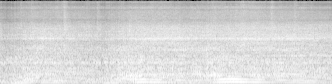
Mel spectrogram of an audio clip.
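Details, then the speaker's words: Yamaha YTX motorcycle previously hard-starting and misfiring with weak spark (stator and pulser tested fine, carburetor cleaned), after new CDI installed: catches right away, revs up and down smoothly, crisp throttle, steady idle; CDI was the fault. "at bumalik na yung kanyang pw at stable Nain yung ang Menor hindi na siya mahirap paandarin yan"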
